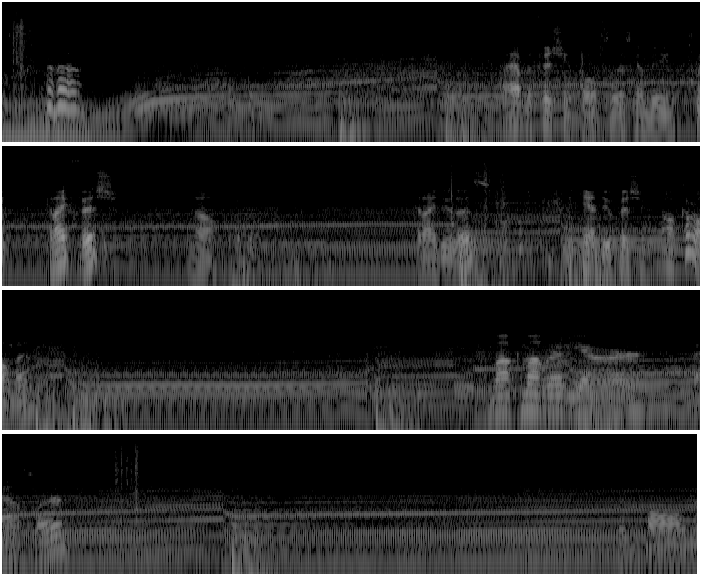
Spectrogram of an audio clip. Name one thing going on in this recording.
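A car engine starts and revs up, then hums steadily as it drives.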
